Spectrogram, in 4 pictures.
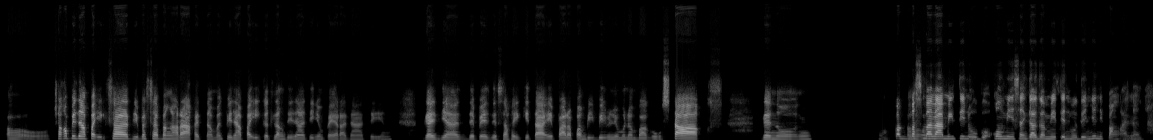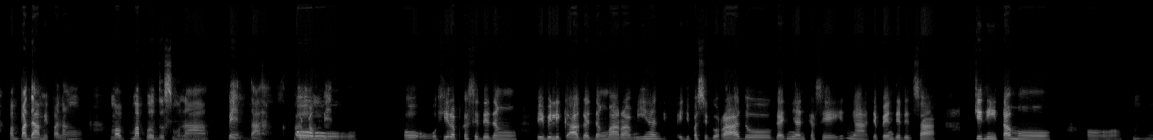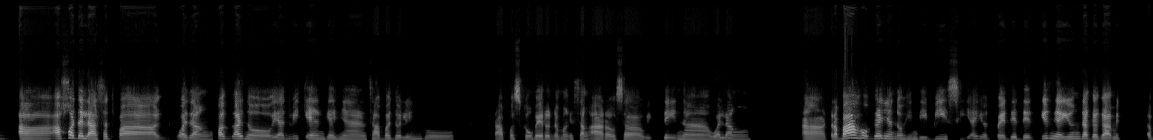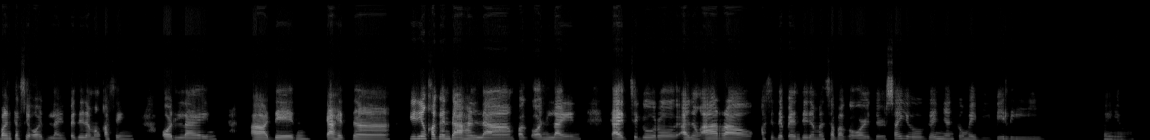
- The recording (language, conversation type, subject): Filipino, unstructured, Ano ang mga paborito mong paraan para kumita ng dagdag na pera?
- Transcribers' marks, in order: tapping; other background noise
